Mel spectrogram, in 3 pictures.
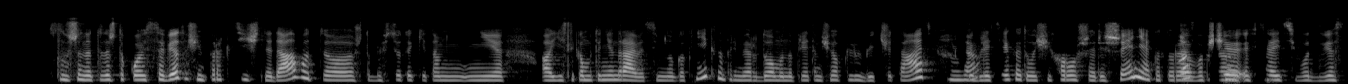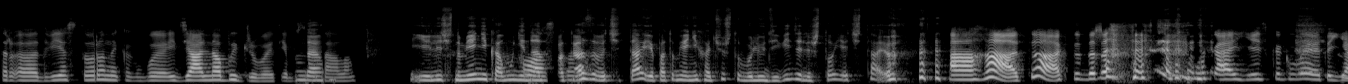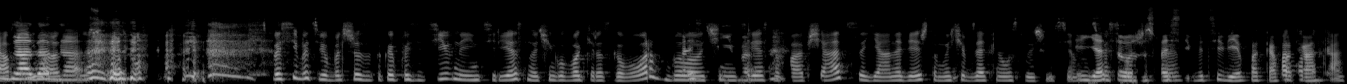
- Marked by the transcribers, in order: laugh; chuckle; laugh; laugh
- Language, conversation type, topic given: Russian, podcast, Как найти баланс между минимализмом и самовыражением?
